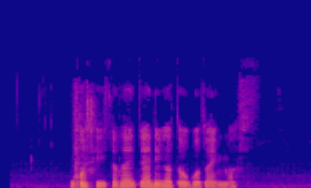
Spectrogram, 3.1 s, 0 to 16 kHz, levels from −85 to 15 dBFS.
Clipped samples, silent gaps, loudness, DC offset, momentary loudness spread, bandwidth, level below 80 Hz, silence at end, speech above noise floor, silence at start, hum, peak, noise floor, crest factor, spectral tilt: under 0.1%; none; -27 LUFS; under 0.1%; 8 LU; 11 kHz; -72 dBFS; 0.65 s; 32 dB; 0.7 s; none; -6 dBFS; -58 dBFS; 22 dB; -5.5 dB/octave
